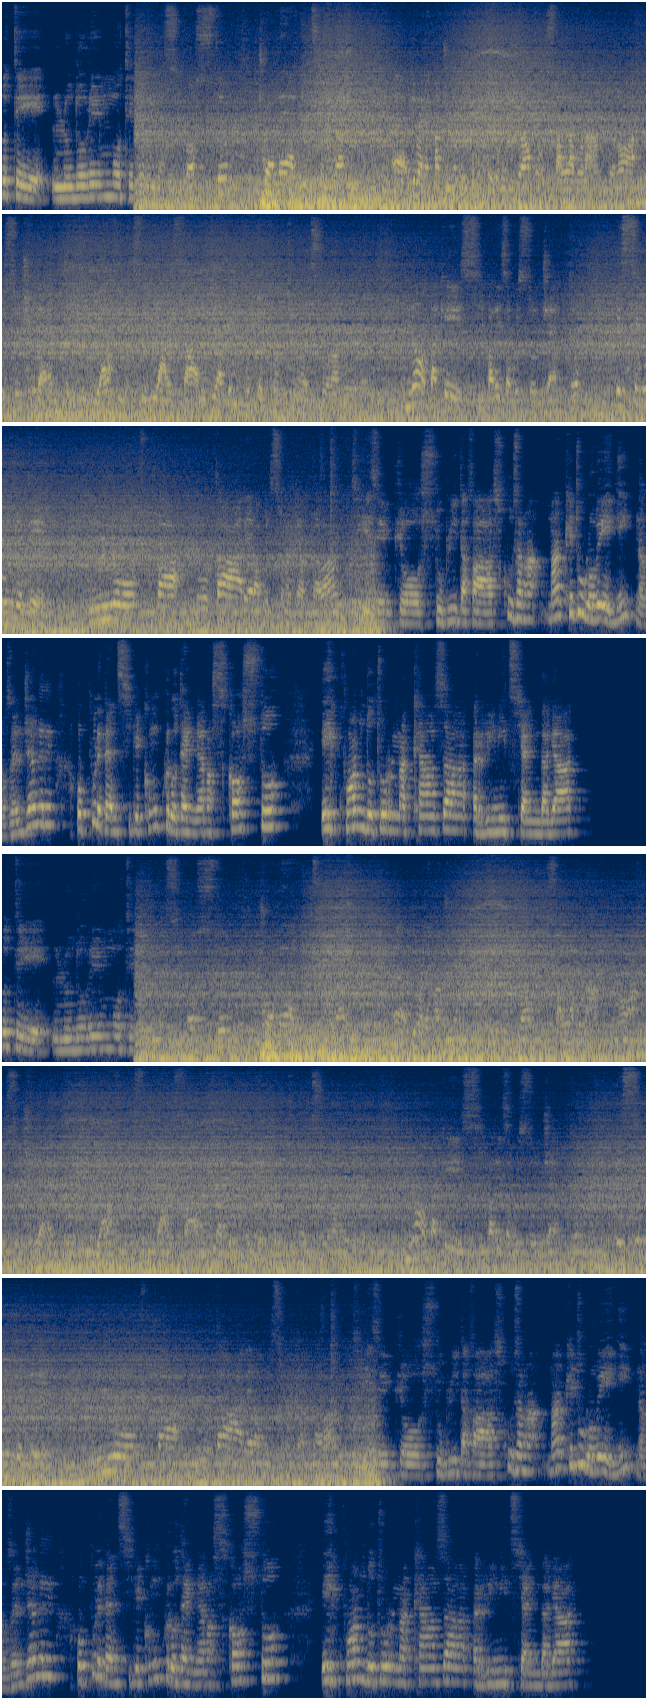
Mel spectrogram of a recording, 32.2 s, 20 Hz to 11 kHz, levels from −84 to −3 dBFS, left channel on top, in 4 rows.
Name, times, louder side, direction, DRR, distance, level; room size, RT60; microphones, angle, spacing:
voice 1, 0.0-16.7 17.1-31.3, left 5 dB, 80° left, 7 dB, 0.5 m, -31 dB
sound 1, 1.6-20.8, equal, 35° left, 0.9 m, -25 dB
5.1 x 3.4 x 3.0 m, 0.39 s
head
